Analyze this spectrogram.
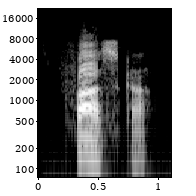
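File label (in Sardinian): "Fasca", Sardinian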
